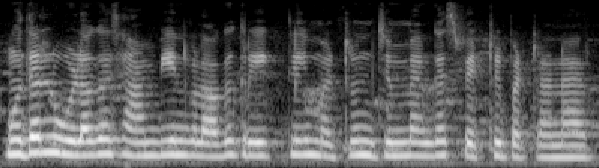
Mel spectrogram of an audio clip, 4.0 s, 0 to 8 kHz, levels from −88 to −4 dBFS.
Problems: background sounds at intervals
